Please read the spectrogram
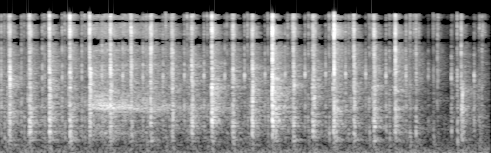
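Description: Tarot deck being shuffled by hand: a run of quick, sharp clicks and taps of the cards, about four or five a second.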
